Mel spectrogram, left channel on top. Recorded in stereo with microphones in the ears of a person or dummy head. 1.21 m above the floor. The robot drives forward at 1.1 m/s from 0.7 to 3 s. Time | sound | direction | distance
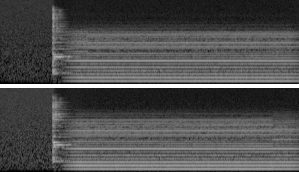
0.5 | a bell | 15° left (ahead or behind) | 2 m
